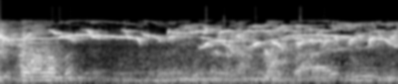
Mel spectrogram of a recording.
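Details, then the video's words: Black Oriental magpie-robin singing a busy, high-pitched medley of whistles and squeaky slides, with a person's voice faintly beneath the song. "Kacer hitam gak pernah malu untuk gacor nie"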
